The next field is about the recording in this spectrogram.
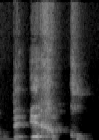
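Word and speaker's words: bI'IH: So be'ich-ku. Ku. Be-ich. It's an I sound.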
